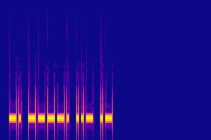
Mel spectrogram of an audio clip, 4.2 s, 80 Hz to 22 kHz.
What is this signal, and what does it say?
Morse code, heard as a keyed tone, about 25 wpm, 700 Hz. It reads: N9UA
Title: Easy Call Signs - 25wpm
